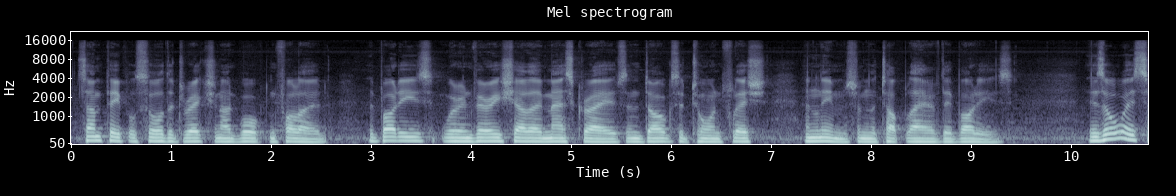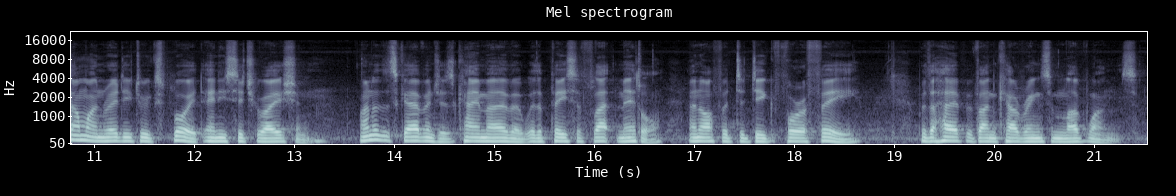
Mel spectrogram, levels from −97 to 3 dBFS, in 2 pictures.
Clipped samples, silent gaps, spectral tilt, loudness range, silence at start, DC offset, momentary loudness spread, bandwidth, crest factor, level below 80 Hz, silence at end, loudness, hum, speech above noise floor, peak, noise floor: under 0.1%; none; -7 dB/octave; 2 LU; 0.1 s; under 0.1%; 9 LU; 15.5 kHz; 16 dB; -50 dBFS; 0.1 s; -19 LUFS; none; 25 dB; -4 dBFS; -43 dBFS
